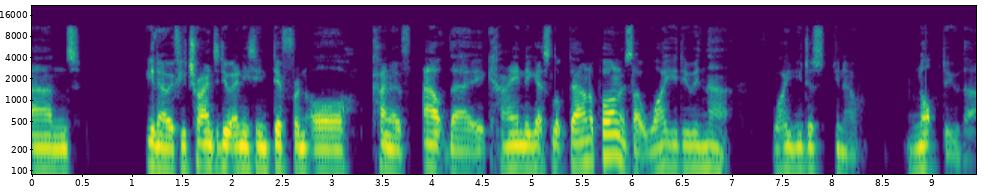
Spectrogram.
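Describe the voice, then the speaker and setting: A man with an English accent, fairly low in pitch, at a fairly quick pace with ordinary pitch variation against a quiet background. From England. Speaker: travel vlogger. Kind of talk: casual chat. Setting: indoors at home, talking head at computer.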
